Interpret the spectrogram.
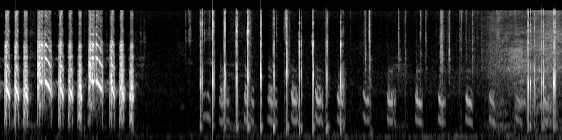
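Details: Francolin (teetar) calling with a loud, rasping run of rapid notes, a brief pause, then a long series of shorter clipped notes that soften into quick downslurred chirps, with a final harsh flourish.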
